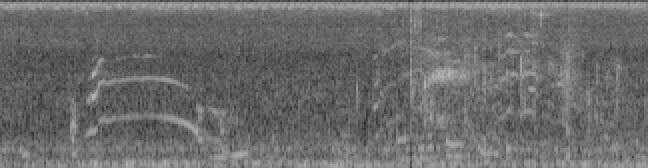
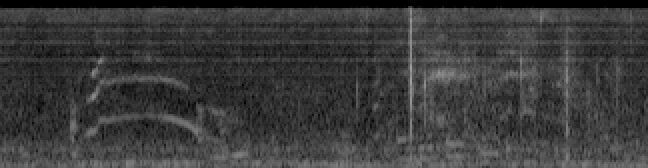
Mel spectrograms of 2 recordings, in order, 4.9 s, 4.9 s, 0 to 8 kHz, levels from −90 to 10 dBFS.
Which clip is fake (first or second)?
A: second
